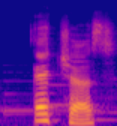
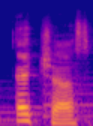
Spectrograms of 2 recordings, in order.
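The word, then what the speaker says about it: hechas: with the letter h echas and echo they both translate into the word made in spanish the letter h is silent therefore you begin your sound in this case with the letter e echas and echo and finally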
